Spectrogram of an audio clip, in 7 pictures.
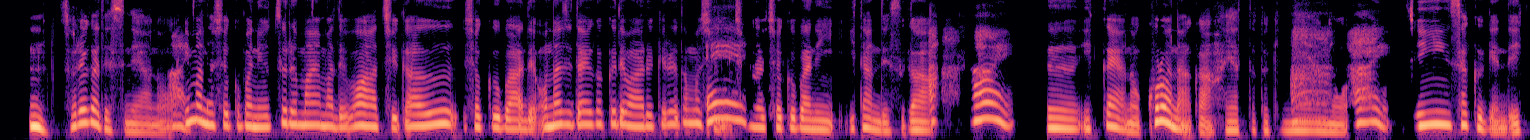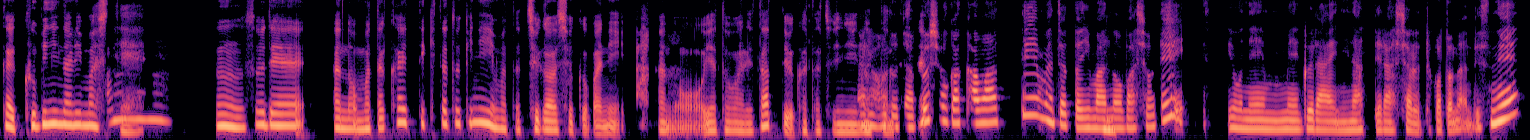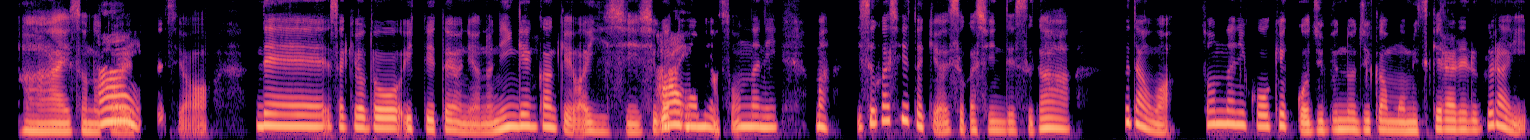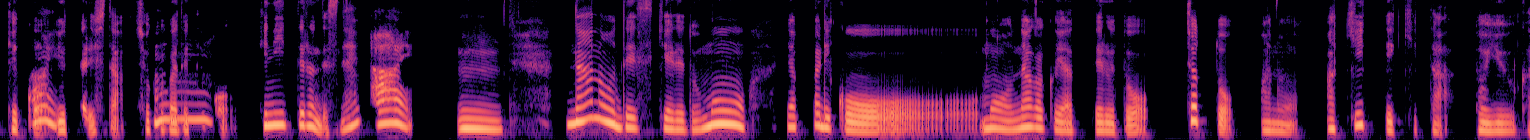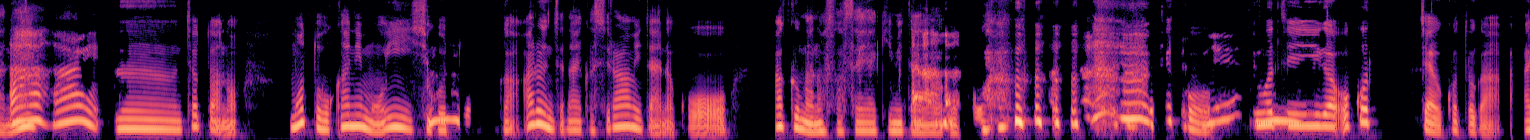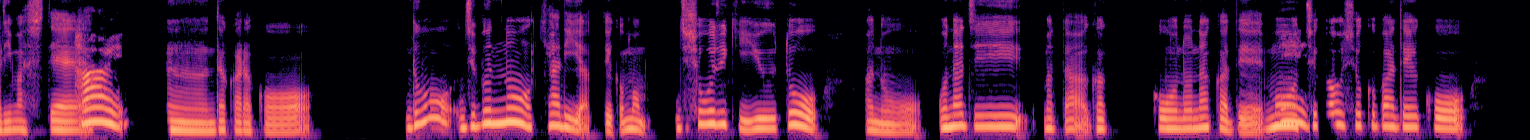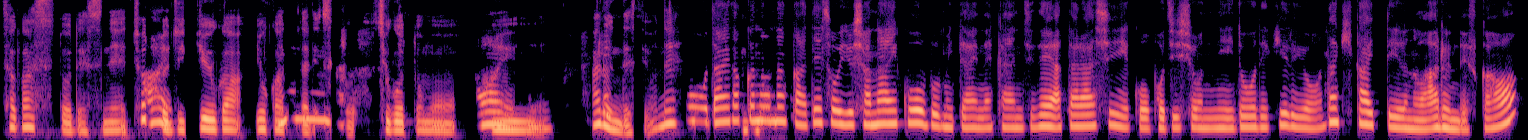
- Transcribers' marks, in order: other noise; chuckle; unintelligible speech; chuckle
- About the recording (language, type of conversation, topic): Japanese, advice, 職場で自分の満足度が変化しているサインに、どうやって気づけばよいですか？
